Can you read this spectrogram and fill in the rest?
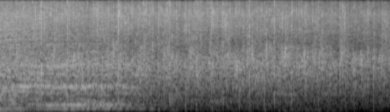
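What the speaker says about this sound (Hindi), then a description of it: "ये सही उत्तर है और आपकी ताली बन सकती है।" A studio audience on a quiz show breaks into applause for a correct answer, the clapping strong at first and then settling into steady, slightly thinner claps.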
